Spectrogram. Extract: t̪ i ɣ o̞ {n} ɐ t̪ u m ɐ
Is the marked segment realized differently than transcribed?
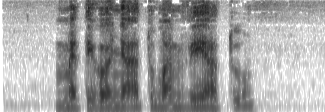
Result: yes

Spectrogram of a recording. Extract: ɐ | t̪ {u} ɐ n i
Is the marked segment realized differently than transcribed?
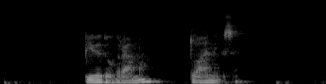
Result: yes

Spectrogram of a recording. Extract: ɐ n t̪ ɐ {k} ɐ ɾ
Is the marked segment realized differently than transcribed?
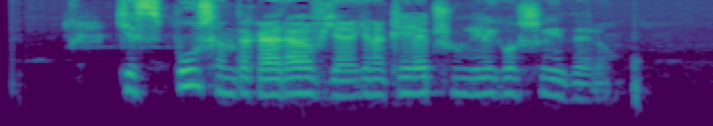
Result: no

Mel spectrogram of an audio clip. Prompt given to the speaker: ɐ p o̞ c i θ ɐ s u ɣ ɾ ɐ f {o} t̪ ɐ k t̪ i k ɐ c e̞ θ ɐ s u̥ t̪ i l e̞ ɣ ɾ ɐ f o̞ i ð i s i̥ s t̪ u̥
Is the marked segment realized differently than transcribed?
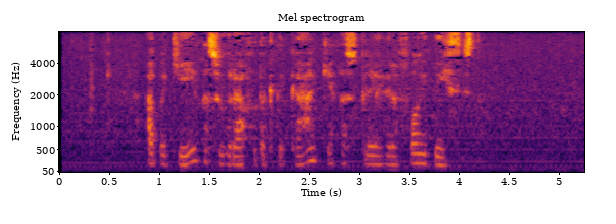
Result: no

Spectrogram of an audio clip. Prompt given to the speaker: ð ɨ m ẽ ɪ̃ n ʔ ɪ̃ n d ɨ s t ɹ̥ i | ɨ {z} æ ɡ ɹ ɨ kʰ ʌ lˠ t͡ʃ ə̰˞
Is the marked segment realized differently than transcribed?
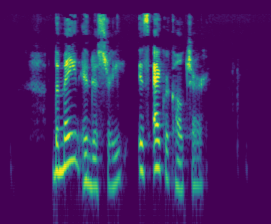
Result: no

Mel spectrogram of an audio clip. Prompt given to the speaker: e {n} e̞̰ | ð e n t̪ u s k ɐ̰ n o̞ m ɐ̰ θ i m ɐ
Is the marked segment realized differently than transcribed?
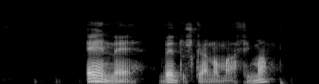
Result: no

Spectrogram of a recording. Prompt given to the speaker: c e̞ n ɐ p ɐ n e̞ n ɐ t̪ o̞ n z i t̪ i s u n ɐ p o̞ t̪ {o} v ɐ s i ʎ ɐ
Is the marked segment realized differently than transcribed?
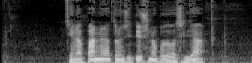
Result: no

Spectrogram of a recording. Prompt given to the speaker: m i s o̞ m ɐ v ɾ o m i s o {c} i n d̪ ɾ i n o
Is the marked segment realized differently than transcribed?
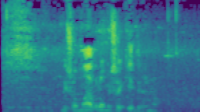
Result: no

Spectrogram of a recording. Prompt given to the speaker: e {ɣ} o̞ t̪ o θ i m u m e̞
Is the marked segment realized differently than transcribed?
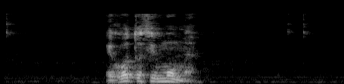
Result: no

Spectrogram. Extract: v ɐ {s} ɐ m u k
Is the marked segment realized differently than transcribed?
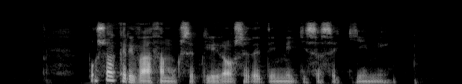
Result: yes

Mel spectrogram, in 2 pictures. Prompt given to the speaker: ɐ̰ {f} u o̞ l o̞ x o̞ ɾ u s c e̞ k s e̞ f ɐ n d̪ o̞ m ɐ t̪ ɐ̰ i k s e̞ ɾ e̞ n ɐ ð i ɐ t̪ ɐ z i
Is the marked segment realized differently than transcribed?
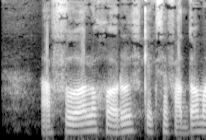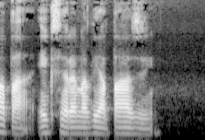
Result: no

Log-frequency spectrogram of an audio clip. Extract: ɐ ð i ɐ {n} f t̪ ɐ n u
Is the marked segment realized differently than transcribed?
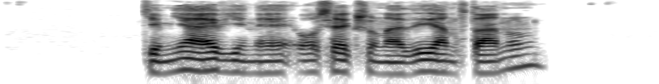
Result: no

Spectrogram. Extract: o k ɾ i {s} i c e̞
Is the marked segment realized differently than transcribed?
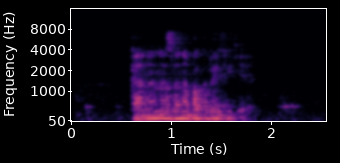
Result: yes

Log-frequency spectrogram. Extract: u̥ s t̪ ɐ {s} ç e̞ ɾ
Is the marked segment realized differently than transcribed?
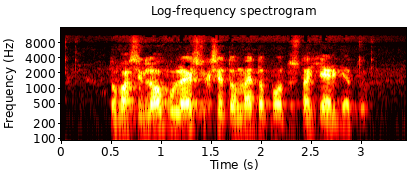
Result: yes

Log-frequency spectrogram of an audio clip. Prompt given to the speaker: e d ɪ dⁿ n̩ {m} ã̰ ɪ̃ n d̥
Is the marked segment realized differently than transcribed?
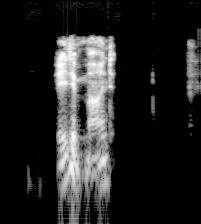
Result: no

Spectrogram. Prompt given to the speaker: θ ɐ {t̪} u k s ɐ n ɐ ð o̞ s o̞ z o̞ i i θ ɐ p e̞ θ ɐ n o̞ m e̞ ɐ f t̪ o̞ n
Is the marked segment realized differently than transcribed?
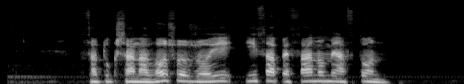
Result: no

